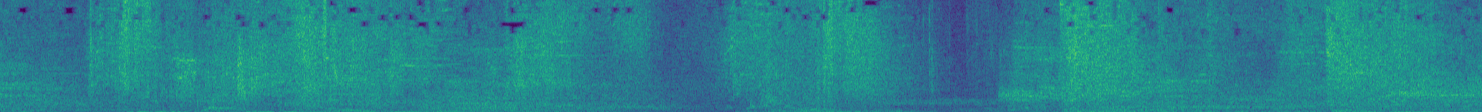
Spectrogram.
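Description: A man talks into a close microphone with animation.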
